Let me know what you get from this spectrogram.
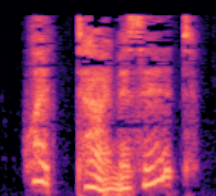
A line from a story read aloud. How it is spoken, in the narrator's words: Her voice was so weak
